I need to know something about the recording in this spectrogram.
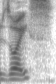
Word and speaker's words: Seuss: into this actually and while it is originally Dr zoy because that's how he would have pronounced it um once it he started getting bigger in America he apparently like sort of let took on the run with goose Zeus to run with goose because it was easier for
